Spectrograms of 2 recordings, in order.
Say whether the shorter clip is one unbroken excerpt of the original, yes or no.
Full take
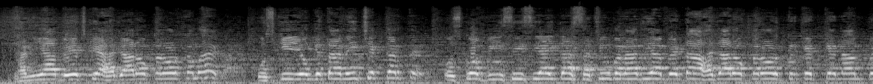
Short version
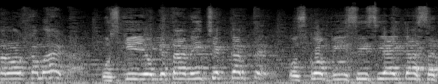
yes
